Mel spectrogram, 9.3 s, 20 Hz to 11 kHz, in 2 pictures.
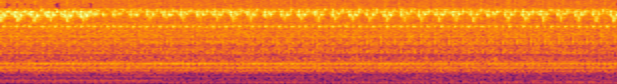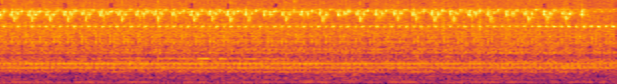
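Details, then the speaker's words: Toyota GLi idling after tappets set and a tight belt loosened (P1604 code, tappet noise complaint): steady, even idle with a light, fast tick on top and no heavy knock; engine running healthy. "Coat लगा, ये belt हमने ढीला किया है, इसका गाड़ी बिल्कुल VIP हो गई जैसे चाहिए।"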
